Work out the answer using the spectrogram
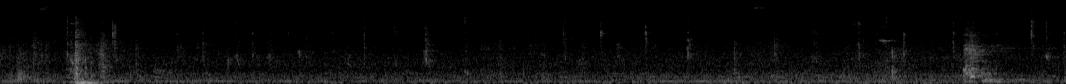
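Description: Close-up chewing of crisp raw cucumber slices, with scattered small crunches and clicks. A single louder knock comes about a second in, and another near the end.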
